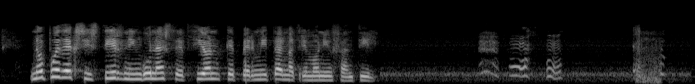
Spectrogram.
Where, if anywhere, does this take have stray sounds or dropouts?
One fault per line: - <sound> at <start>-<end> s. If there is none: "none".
- laugh at 4.8-5.7 s
- cough at 6.3-6.8 s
